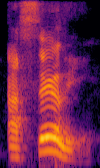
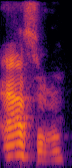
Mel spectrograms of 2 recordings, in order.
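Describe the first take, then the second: First: The name ends with an l sound and vowel. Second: The name ends with an r sound. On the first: The speaker calls it right. "this is the real way you say this" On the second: The speaker calls it wrong. "not Aser"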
